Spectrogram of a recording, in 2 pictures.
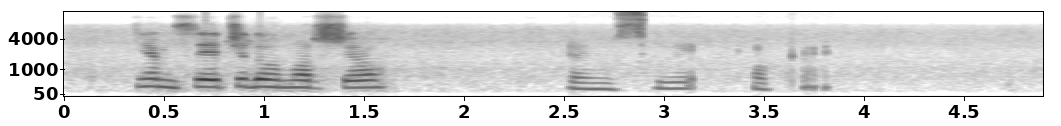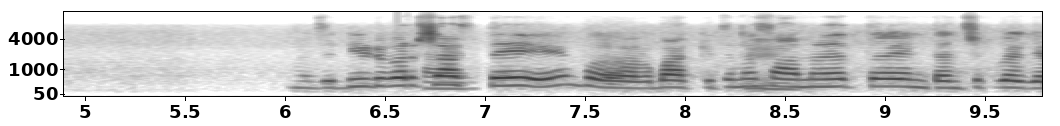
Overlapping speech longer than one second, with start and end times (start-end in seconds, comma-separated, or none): none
